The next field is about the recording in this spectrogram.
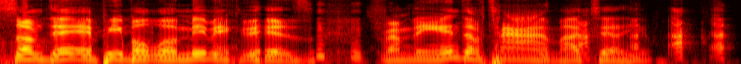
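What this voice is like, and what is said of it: Put-on Cajun accent. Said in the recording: “we got a little Cajun there. That was nice.”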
